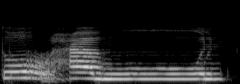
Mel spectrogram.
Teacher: تر میں تا کو باریک رکھنا ہے لیکن را کو آپ نے پر کرنا ہے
